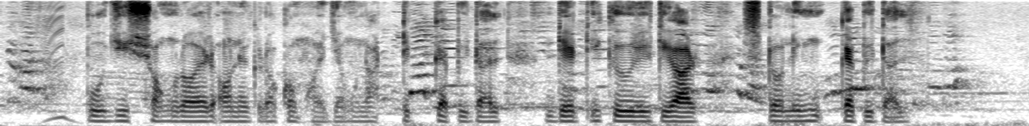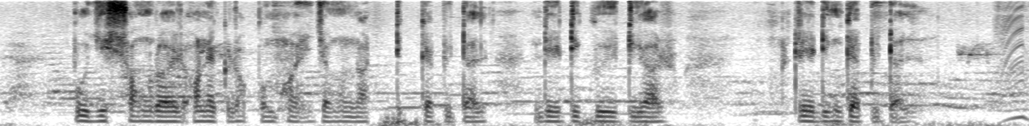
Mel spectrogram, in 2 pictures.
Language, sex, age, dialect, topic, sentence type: Bengali, male, 18-24, Standard Colloquial, banking, statement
